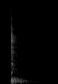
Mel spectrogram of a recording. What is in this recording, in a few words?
Light Switch-Box-Rocker (Wall-Gentle)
